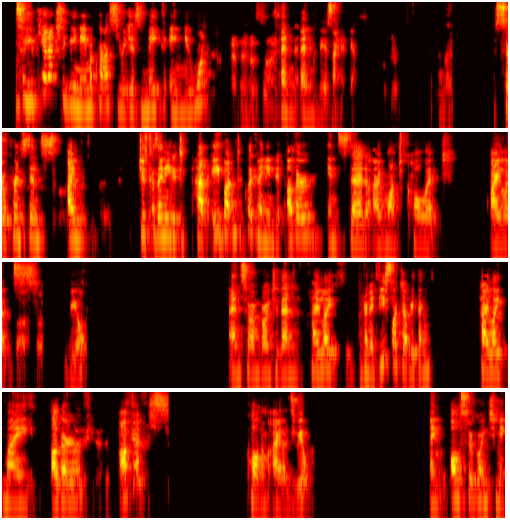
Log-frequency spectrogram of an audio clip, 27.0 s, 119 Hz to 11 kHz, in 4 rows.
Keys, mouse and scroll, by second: 2.1 right click, 3.6 click, 5.4-6.5 drag, 6.5-7.7 scroll up 1, 7.7 click, 7.7-9.2 scroll up 1, 10.5-12.0 right drag, 12.0 click, 12.7-15.1 typing, 15.7-16.1 scroll up 2, 17.2 click, 17.4 right click, 18.5 click, 18.9 click, 19.5 right click, 20.2 right click, 21.0 click, 22.1-23.4 scroll up 1, 23.4 click, 23.4-25.5 scroll up 1, 25.5 click, 25.5-26.8 scroll up 1, 26.8 click, 26.8 scroll up 1.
